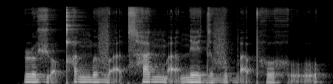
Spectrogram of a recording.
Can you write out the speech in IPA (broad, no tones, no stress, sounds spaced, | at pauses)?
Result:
ɭ o ʒ o̰ qʰ ə ŋ͡m ɵ v a̰ t͡sʰ a ŋ͡m a̰ n e d ə v ə b a̰ pʰ o h o̰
